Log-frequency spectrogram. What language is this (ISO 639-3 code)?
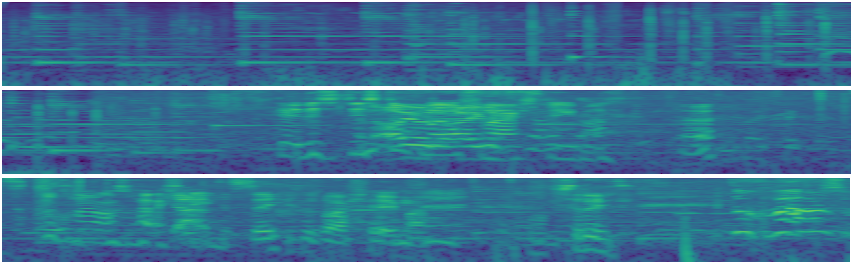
nld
